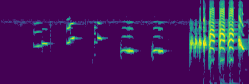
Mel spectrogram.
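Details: Mimicking greater green leafbird song meant for training other birds. Five short whistled notes come about half a second apart and fall in pitch, then give way to a loud, rapid, buzzy chatter.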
